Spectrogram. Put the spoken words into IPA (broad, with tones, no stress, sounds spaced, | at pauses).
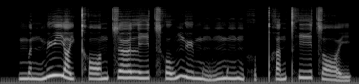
m ɵ˨ n m yː˥ j ɐ˨˧ j kʰ ɔː˨˧ n t͡s œː˧ l iː˨˧ t͡sʰ o˨˥ w ŋ yː˨ m ʊ˨˩ ŋ ʊ˧ ŋ m ʊ˨˧ ŋ ʊ˨˩ ŋ h ʊ˨˥ k̚ pʰ ɐ˨˥ n t̪ʰ iː˧ t͡s ɔː˨˩ j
